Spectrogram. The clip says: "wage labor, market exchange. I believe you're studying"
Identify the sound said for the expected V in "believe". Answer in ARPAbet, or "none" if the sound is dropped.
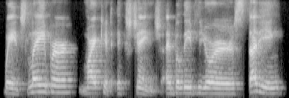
V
